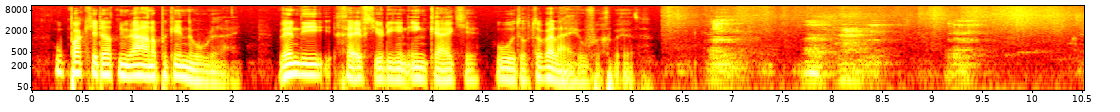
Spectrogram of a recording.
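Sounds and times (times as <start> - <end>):
speech: 0.2 - 7.0
barn noise in a stable: 6.6 - 10.5
farm animal grunting in a stable: 6.8 - 8.6.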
